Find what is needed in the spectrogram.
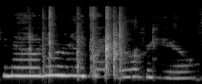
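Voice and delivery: hammed-up confession to an ex; playfully imitating a mushy ex-confession; mock sappy confession. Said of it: "you're like".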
